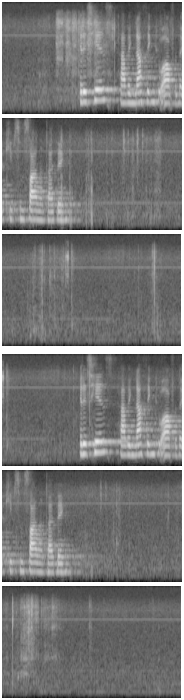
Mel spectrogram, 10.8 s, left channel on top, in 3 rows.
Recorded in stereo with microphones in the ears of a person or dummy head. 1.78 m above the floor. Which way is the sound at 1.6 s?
Centre (ahead or behind).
